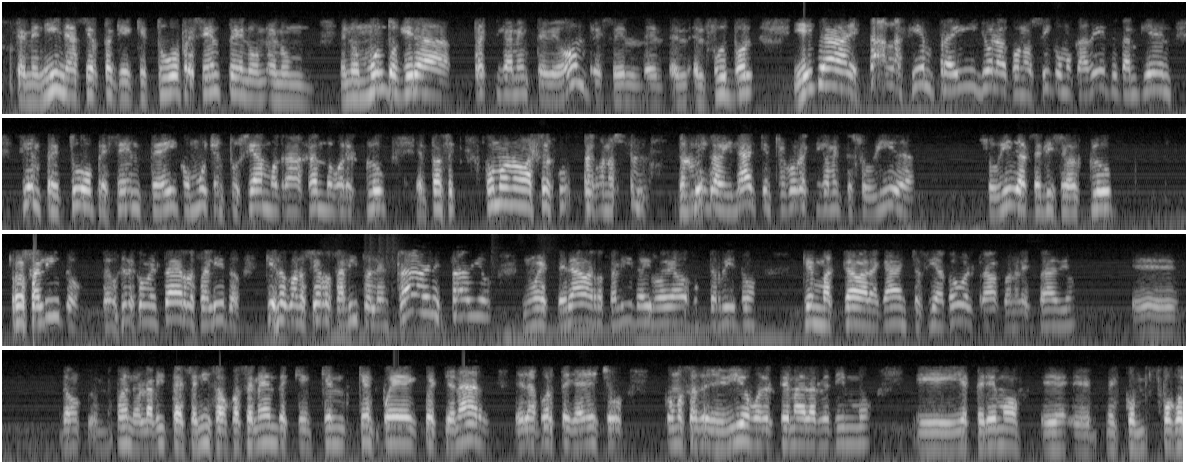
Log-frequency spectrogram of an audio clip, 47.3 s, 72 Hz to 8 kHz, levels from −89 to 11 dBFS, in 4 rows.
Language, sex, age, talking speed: Spanish, male, 50-69, 165 wpm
